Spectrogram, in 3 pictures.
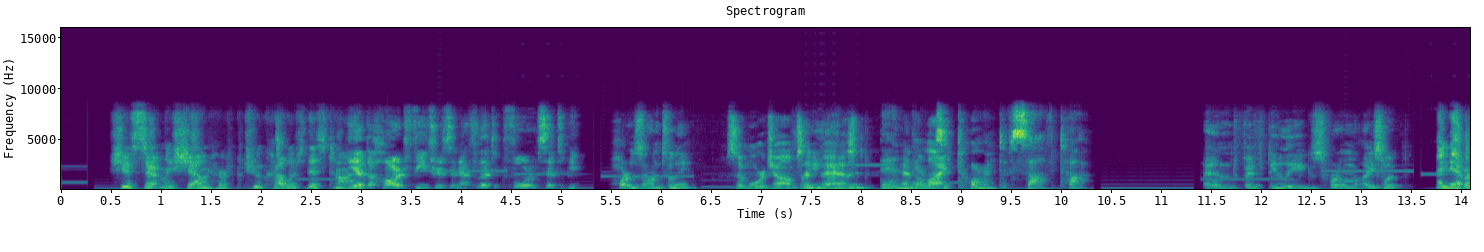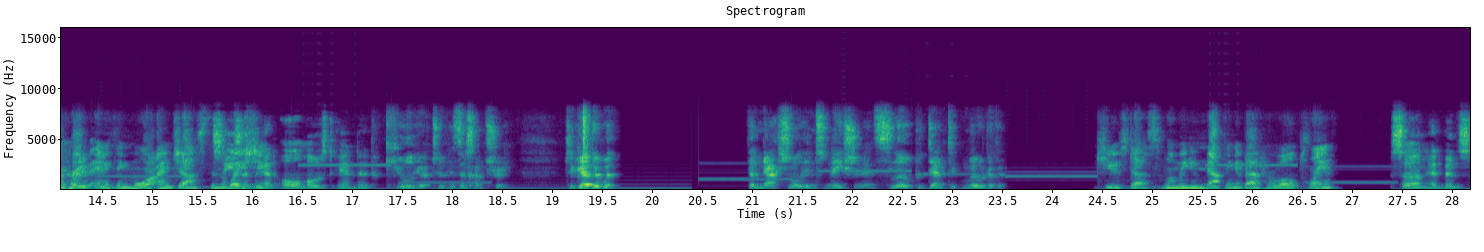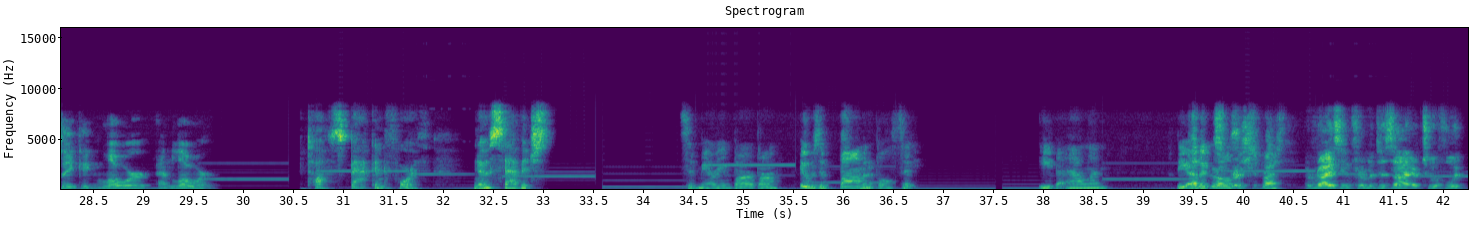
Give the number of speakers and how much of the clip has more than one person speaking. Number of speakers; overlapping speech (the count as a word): five, about 13%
